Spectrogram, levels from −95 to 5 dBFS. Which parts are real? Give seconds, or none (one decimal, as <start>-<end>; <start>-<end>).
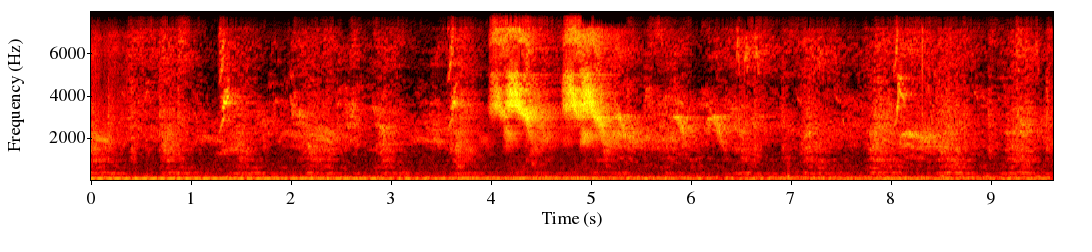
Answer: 0.0-3.7; 5.3-9.6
